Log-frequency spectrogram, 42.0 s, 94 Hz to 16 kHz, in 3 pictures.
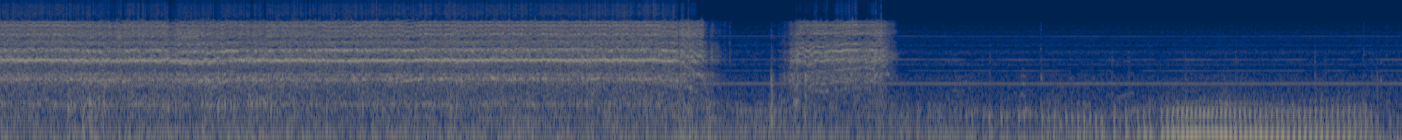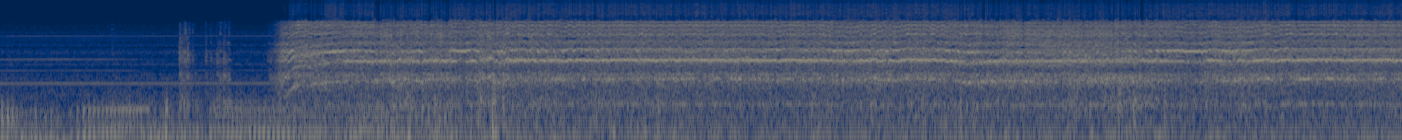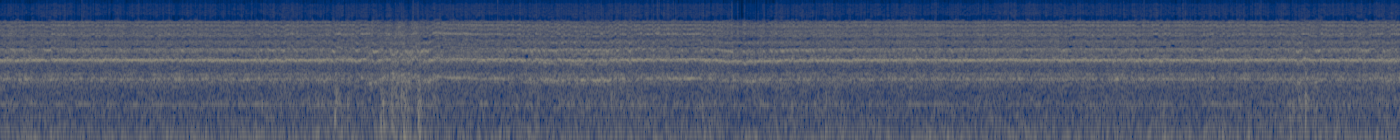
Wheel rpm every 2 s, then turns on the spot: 230, 220, 230, 190, 80, 0, 0, 0, 50, 220, 230, 230, 220, 220, 230, 230, 230, 220, 230, 240, 230.
none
